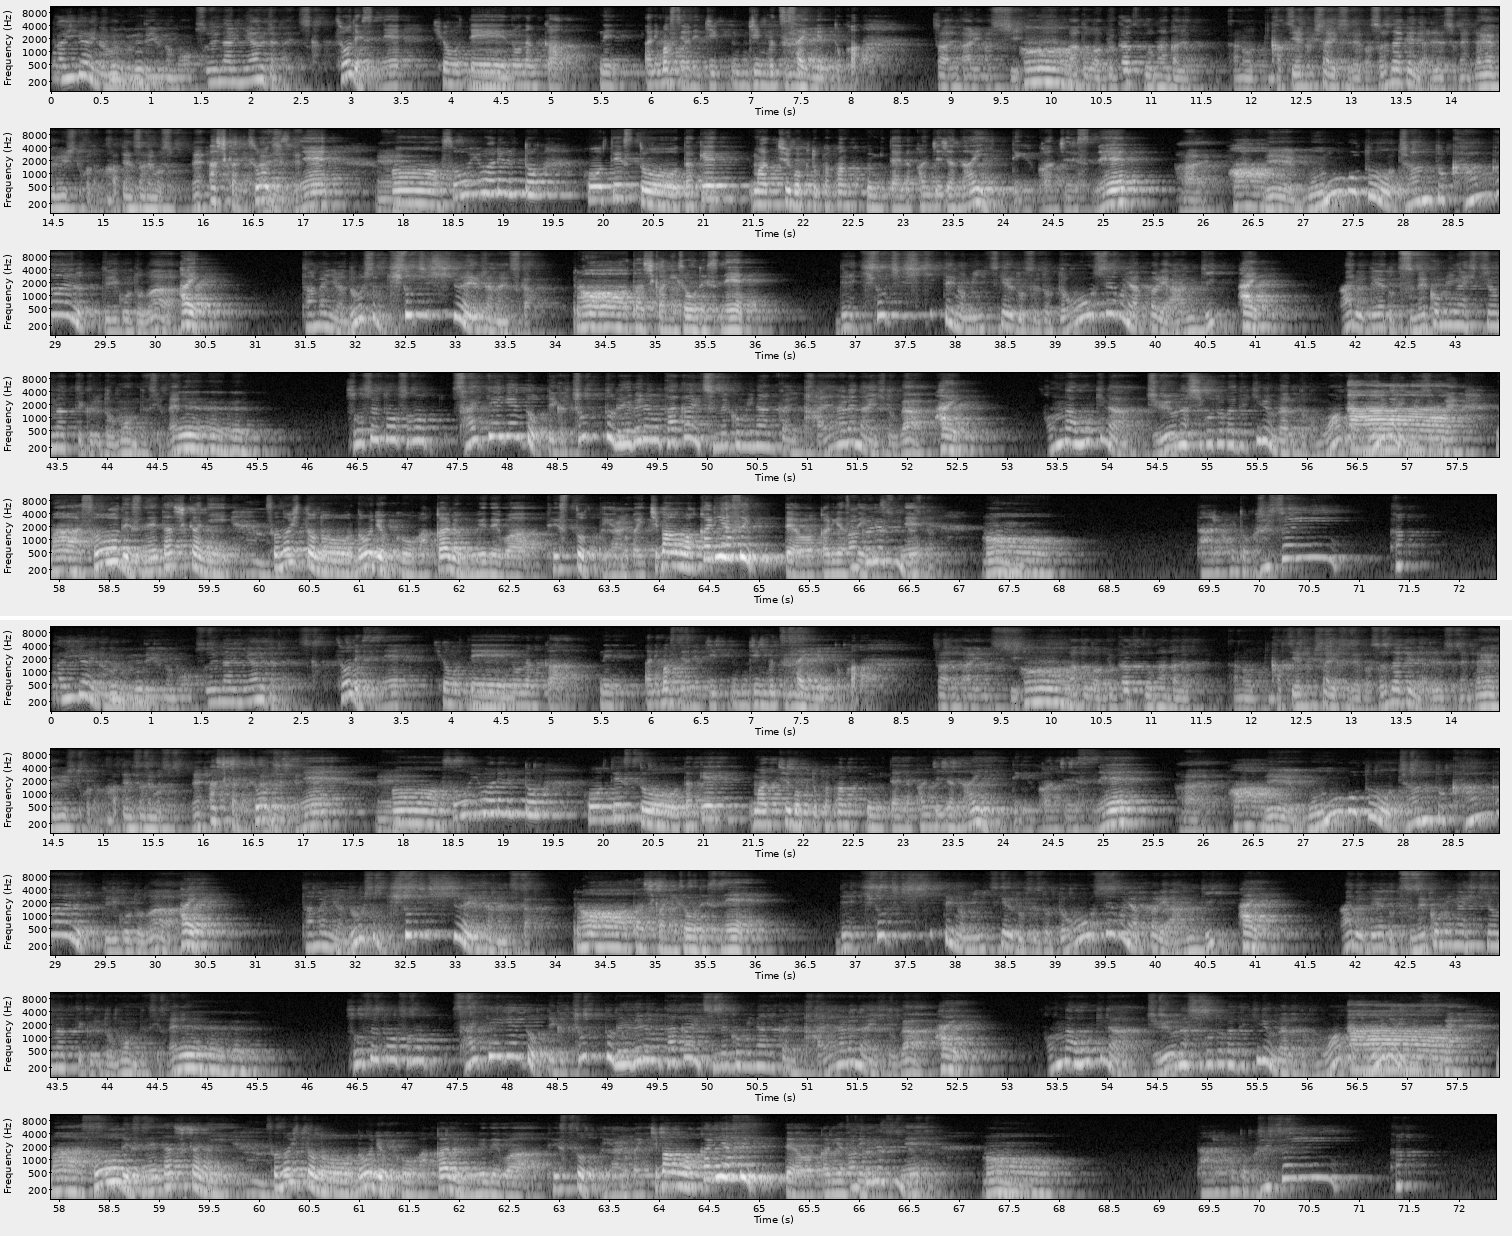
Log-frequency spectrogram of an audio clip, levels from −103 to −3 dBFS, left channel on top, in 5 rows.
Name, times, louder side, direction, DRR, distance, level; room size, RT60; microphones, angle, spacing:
voice 1, 0.0-2.6 4.1-4.7 7.3-7.9 8.8-11.4 11.8-16.0 16.5-17.2 17.7-18.1 25.7-26.0 26.6-30.2 31.5-33.8 36.8-40.6 41.8-44.7 46.4-52.2 53.4-57.5 59.8-60.2 63.5-63.7 65.9-66.8 67.2-67.7 69.9-70.8 71.3-71.4, left 1 dB, 30° left, 0 dB, 2.6 m, -32 dB
voice 2, 0.6-1.0 2.9-3.5 3.9-5.1 5.5-5.7 5.9-7.8 8.1-8.4 9.7-10.3 16.1-17.6 17.9-21.2 21.5-25.2 26.3-26.7 30.2-30.4 34.2-35.9 40.8-41.0 44.6-45.4 52.3-52.5 56.4-64.9 65.3-66.6 67.3-67.9 69.4-70.1, left 2 dB, 55° left, 5 dB, 3.3 m, -27 dB
22.0 x 20.0 x 8.5 m, 0.83 s
head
